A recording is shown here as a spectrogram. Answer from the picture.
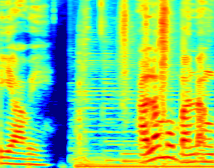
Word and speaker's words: Yahweh: ng patinig o vowel kaya ang YH w h pagkatapos ng y nilagyan nila ito ng letter a pagkatapos naman ng w nilagyan nila ito ng letter e ngayon kaya mo n bigkasin ' ba syempre yahwe ganun din sa GH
